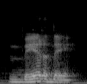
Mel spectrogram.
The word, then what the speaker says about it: verde: agora no espanhol não por isso a gente tem que dizer berde berde tá pronto para repetir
